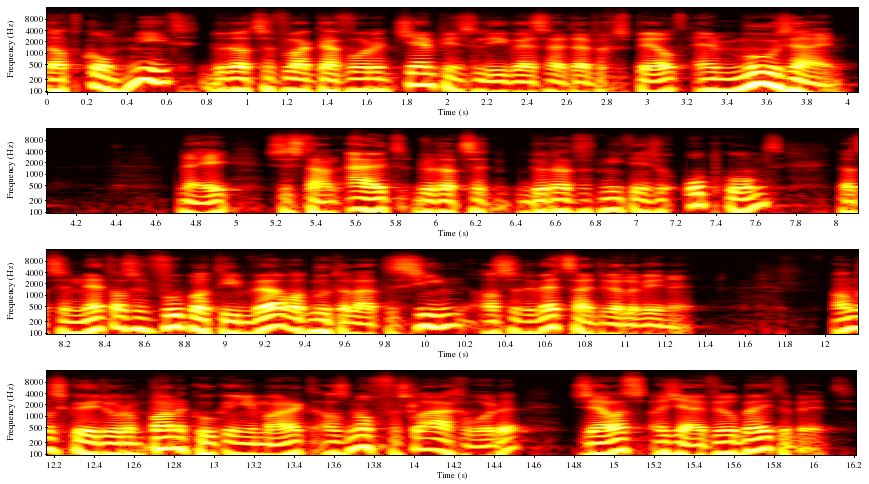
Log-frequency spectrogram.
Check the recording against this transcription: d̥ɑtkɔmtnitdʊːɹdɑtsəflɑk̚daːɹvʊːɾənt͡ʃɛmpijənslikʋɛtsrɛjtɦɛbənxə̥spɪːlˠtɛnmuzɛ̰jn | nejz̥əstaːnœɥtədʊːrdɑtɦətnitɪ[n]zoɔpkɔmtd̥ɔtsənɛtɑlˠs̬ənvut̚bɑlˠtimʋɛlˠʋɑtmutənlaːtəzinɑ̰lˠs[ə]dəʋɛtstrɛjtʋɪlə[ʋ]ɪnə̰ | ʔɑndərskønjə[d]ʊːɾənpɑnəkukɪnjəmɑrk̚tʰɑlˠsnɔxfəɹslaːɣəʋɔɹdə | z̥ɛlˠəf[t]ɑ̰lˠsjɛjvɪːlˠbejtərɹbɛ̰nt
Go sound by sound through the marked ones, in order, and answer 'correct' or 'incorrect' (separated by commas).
correct, correct, correct, correct, incorrect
